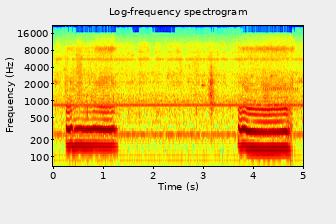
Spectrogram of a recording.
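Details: A pet cat snoring while asleep in the living room, a habit that can last all night: two steady, buzzy, pitched snores about three and a half seconds apart, with quiet room hum between them.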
